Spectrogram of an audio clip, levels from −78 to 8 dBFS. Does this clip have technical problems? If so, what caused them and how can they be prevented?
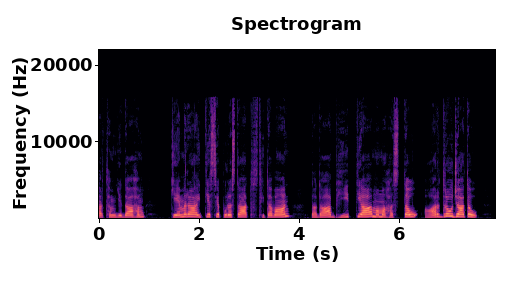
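Yes. Single sharp clicks at 1.9, 5.28, 6.27 and 7.18 s are likely dropped samples: a handful of samples vanish, so the waveform jumps abruptly. Unlike a dropout, no sound goes missing; the loss lasts a fraction of a millisecond. Prevent this with larger buffers and steady, uninterrupted capture processing.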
